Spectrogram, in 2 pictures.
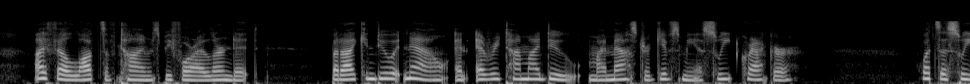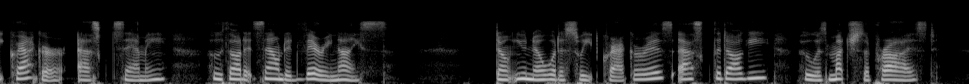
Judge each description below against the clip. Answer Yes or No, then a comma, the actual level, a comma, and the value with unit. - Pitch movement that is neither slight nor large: Yes, average, 3.4 semitones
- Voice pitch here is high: Yes, high, 225 Hz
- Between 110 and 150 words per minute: No, average, 165 wpm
